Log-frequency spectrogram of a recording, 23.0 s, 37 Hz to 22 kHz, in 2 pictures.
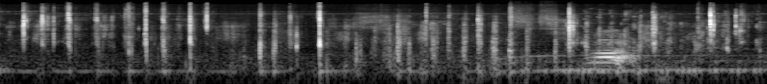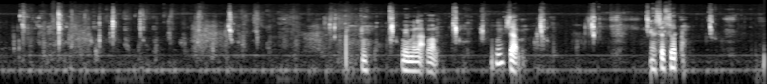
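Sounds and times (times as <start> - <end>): person chewing and crunching: 0.0 - 23.0
person humming: 8.9 - 9.7.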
